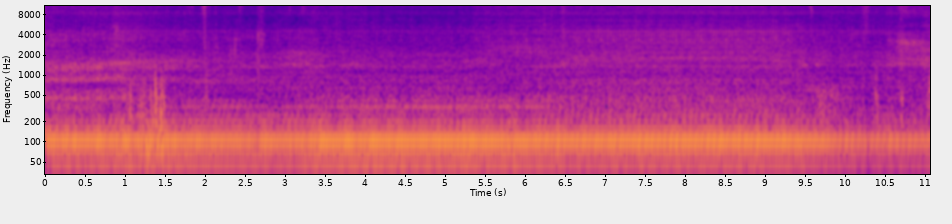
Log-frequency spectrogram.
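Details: 1990–91 Honda Civic hatchback, B20 swap with HKS exhaust: deep steady exhaust burble at idle with even regular pulse, no puffing or ticking; exhaust sounds sealed and healthy.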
